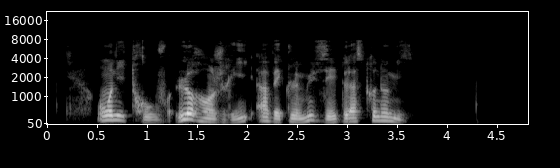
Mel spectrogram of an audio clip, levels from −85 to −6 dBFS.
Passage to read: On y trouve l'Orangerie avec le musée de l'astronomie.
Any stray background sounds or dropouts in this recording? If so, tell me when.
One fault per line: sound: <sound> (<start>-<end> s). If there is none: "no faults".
no faults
